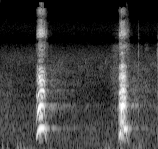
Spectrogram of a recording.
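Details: Husky named Lady, dubbed the neighborhood alarm clock, giving two sharp, harmonic-rich barks about a second apart with silence between.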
